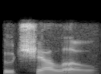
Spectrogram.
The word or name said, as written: Uccello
